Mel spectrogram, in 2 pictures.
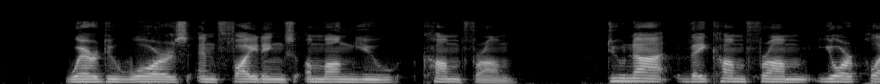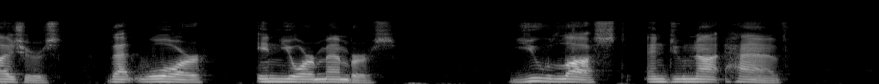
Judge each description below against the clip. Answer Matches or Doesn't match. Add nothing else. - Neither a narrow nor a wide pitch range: Doesn't match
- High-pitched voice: Doesn't match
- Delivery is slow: Matches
